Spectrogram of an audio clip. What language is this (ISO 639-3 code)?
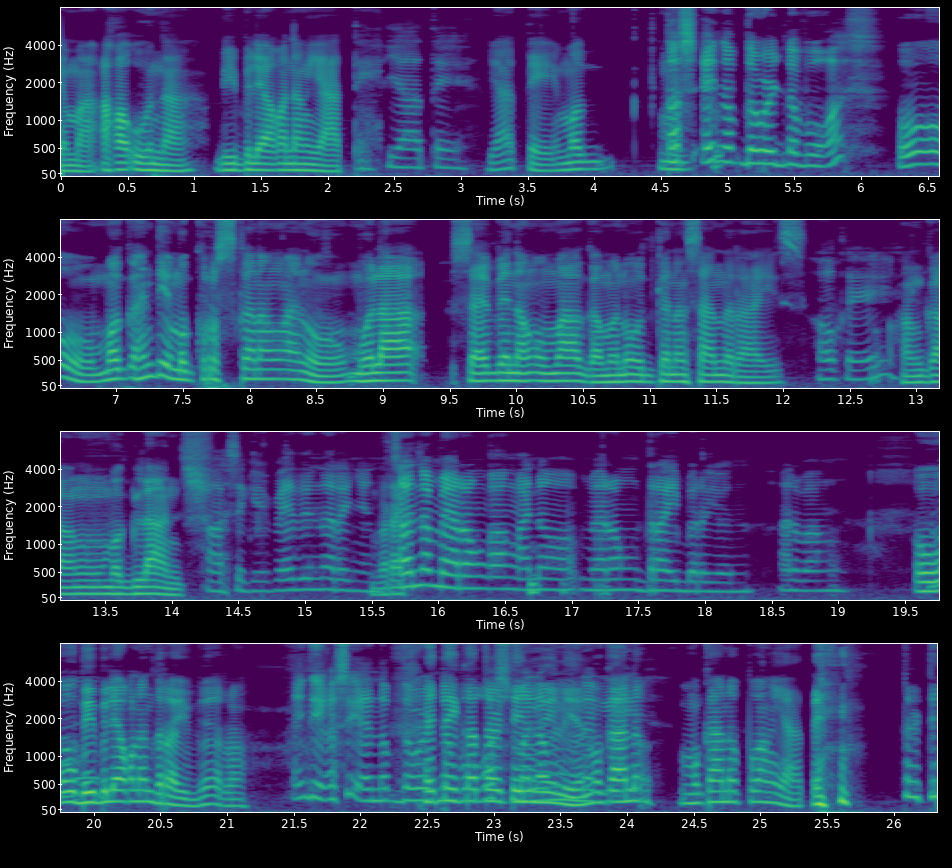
fil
